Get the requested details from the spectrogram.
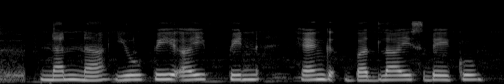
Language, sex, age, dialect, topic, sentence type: Kannada, female, 31-35, Dharwad Kannada, banking, question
